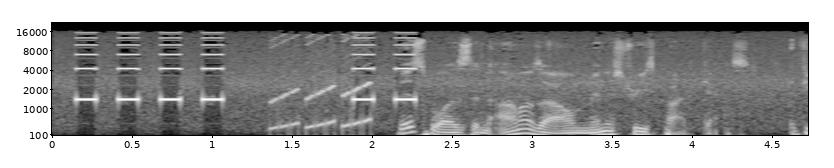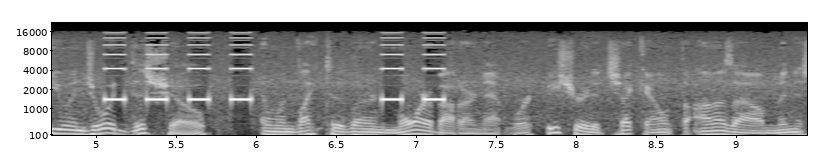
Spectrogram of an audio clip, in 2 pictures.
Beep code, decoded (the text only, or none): 4-2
